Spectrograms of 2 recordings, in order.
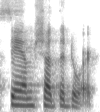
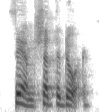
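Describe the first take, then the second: First: It is said in a calm, neutral tone. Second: It is said harshly with a raised voice. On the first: The request is polite. "more of like a neutral tone of voice" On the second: The speaker is mad. "a lot more harsh, or you're raising your tone of voice"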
